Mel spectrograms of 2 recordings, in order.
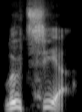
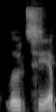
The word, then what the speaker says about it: Lucia: but it's Lucia. It's 3 syllables with the first name. So Lucia Pudilova.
